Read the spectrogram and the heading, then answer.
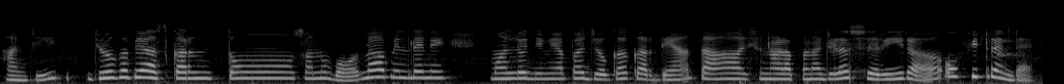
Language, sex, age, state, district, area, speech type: Punjabi, female, 30-45, Punjab, Barnala, rural, spontaneous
